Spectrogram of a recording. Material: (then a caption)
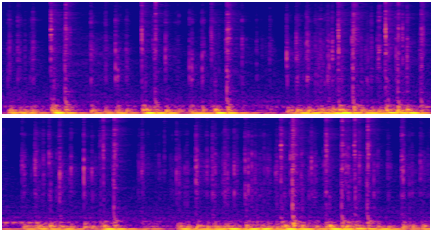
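Plastic. Fingertips of both hands type rapidly on a full-size black plastic membrane-style gaming keyboard with blue-to-red backlit keys. A dense, continuous stream of short, dry key clacks with bright transient edges sits over a heavy low rumble, with brief dips in the flow. No voices are heard.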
